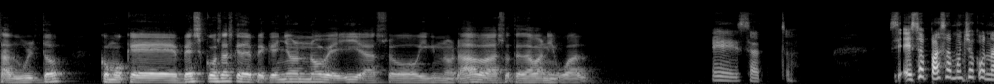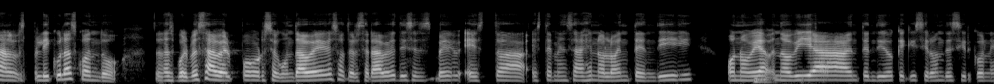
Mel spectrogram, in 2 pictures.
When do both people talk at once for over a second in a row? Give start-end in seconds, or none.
none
